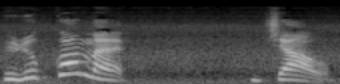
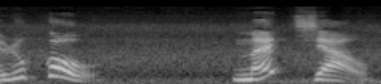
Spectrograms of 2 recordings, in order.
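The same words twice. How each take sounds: First: A pause comes right after 'mat'. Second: A pause comes right after 'ruko'. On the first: The listener is told to go. "Mansi ने गगन को school जाने के लिए कहा था" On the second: The listener is told not to go. "मना किया था, इसलिए कहा रुको, मत जाओ"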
